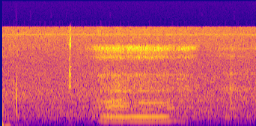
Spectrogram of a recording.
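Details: Roommate's boyfriend snoring, one loud, rough, rattling breath lasting about two seconds over steady room noise: a single snore.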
